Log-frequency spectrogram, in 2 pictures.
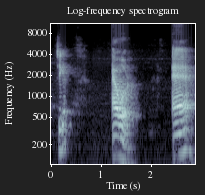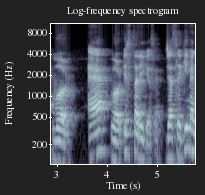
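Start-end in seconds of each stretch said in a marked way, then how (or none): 1.2-4.3 एवर with an open ए start; hour as एवर. Shown as a demonstration. Teacher drilling hour with the ए sound. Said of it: "अ की मतलब ए".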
